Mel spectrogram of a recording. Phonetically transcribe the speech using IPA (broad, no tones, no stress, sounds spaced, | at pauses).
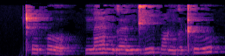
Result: ʈʰ e b o | m æ ŋ ɡ œ n d͡ʒ i b ɑ ŋ ɡ ɵ ʈʰ u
